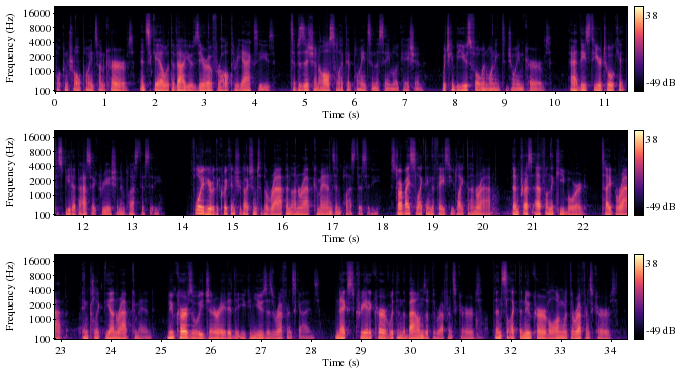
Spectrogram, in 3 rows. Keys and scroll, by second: 1.5 s, 9.8 j, 21.0 f.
